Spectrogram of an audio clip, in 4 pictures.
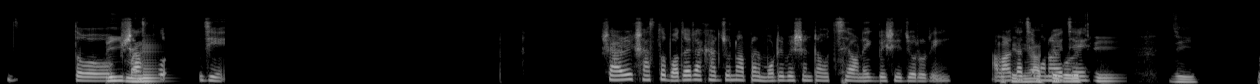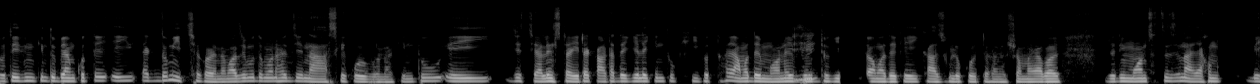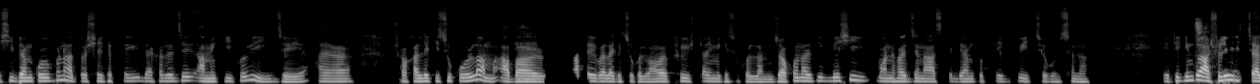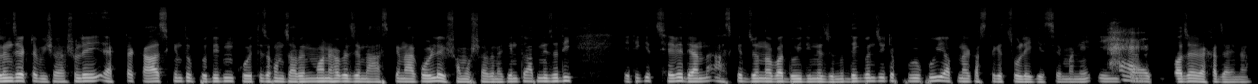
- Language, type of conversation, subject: Bengali, unstructured, আপনি শারীরিক স্বাস্থ্য কীভাবে বজায় রাখেন?
- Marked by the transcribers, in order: distorted speech; static; other background noise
